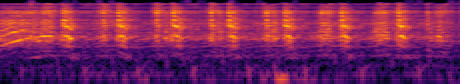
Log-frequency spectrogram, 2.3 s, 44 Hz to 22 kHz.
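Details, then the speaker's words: 1993 Honda Helix CN250 with new coil and CDI: starter turns the single over with a regular chug about four times a second but it never fires; starting fluid added next. "Nope. Get some starting fluid in there."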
